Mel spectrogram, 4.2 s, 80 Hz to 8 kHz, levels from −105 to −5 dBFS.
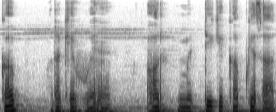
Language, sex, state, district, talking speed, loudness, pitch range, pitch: Hindi, male, Chhattisgarh, Raipur, 145 wpm, -20 LUFS, 100-120 Hz, 110 Hz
